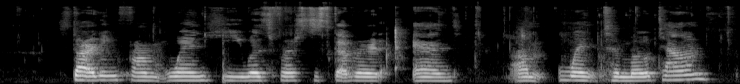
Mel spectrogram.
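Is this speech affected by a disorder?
Yes: cerebral palsy.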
